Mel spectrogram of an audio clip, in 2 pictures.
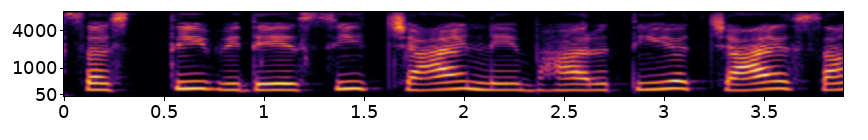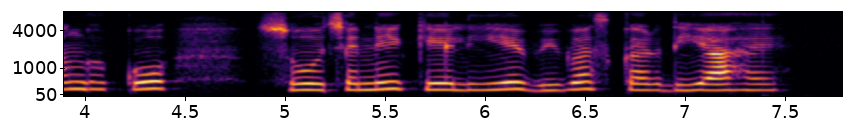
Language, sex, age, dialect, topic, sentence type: Hindi, female, 25-30, Awadhi Bundeli, agriculture, statement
